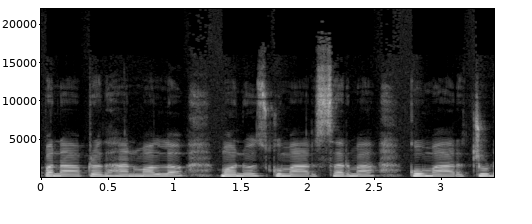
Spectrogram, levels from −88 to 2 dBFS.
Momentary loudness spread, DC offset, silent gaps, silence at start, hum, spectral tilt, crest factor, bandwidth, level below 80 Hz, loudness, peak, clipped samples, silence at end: 5 LU; under 0.1%; none; 0 s; none; -4 dB/octave; 16 dB; 18 kHz; -72 dBFS; -28 LUFS; -10 dBFS; under 0.1%; 0 s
